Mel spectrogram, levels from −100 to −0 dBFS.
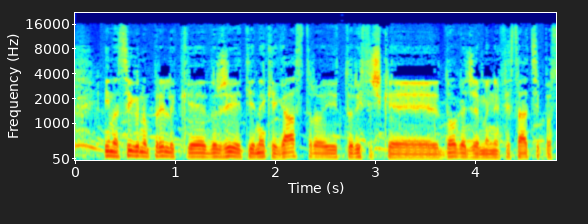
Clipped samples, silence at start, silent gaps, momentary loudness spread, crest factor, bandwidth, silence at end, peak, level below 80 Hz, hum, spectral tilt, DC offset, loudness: under 0.1%; 0 s; none; 4 LU; 16 dB; 16.5 kHz; 0 s; -2 dBFS; -46 dBFS; none; -5.5 dB/octave; under 0.1%; -18 LUFS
